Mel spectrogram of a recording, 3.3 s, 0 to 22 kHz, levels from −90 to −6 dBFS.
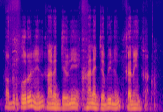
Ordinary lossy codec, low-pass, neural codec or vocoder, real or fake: none; none; codec, 44.1 kHz, 1.7 kbps, Pupu-Codec; fake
